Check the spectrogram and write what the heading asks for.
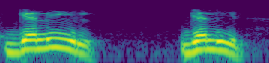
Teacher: وبعض القبائل الأخرى العربية تجعل نفس الصوت جا مقابل القاف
